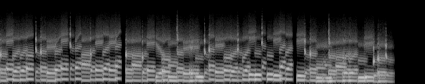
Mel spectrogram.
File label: medium clear jolly, voice archetypes; voxel audio preview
